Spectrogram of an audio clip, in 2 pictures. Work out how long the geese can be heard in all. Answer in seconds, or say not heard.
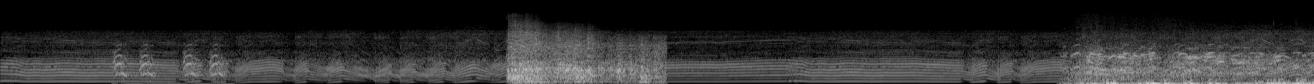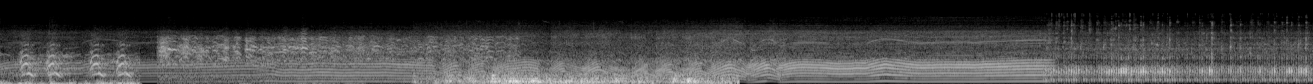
8 s.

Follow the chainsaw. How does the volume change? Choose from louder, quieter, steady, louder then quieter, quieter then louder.
louder.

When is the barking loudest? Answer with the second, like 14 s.
14 s.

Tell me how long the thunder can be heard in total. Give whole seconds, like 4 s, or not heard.
5 s.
